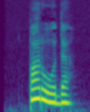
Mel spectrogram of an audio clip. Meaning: 1. breed, kind, race, species, sort (all animals or plants of the same species or subspecies) 2. rock, layer 3. form (Arabic verb conjugation type or class)
- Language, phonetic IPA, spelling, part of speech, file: Russian, [pɐˈrodə], порода, noun, Ru-порода.ogg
